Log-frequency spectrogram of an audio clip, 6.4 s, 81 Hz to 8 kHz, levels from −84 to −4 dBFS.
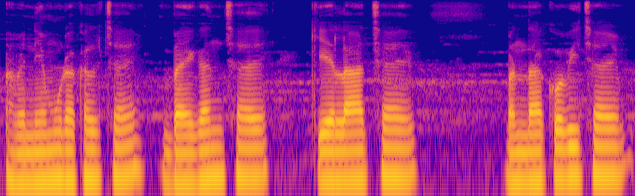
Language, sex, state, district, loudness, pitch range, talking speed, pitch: Magahi, male, Bihar, Samastipur, -18 LUFS, 115-130 Hz, 105 wpm, 125 Hz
